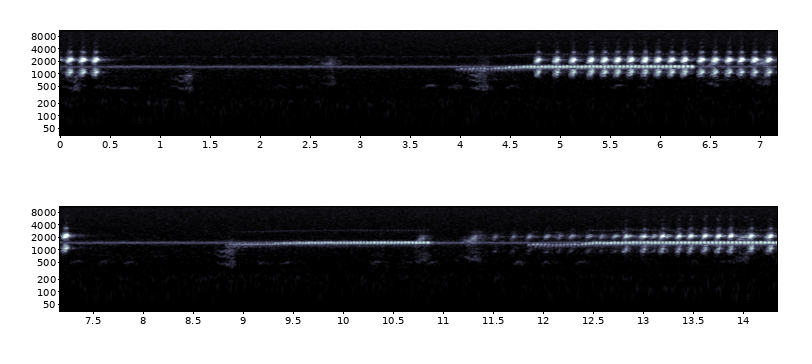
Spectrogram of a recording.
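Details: Pond tree frogs on a mid-April night in north-east Italy, alongside trilling mole crickets. Three bursts of rapid, ringing pulses break in over a continuous, even insect trill that carries on between the frog bouts.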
